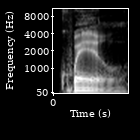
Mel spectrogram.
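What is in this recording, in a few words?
"quail", English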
